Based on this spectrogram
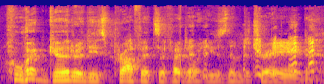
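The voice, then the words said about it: Evil character voice. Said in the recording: “I know that evil, the evil voice.”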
